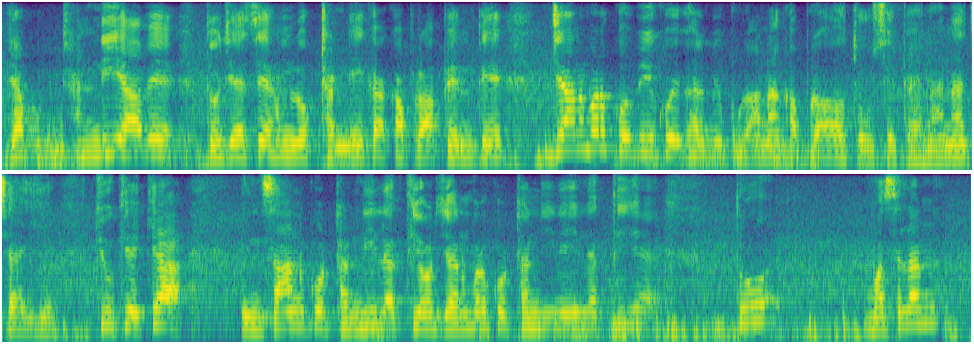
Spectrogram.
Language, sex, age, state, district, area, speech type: Urdu, male, 45-60, Bihar, Darbhanga, rural, spontaneous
